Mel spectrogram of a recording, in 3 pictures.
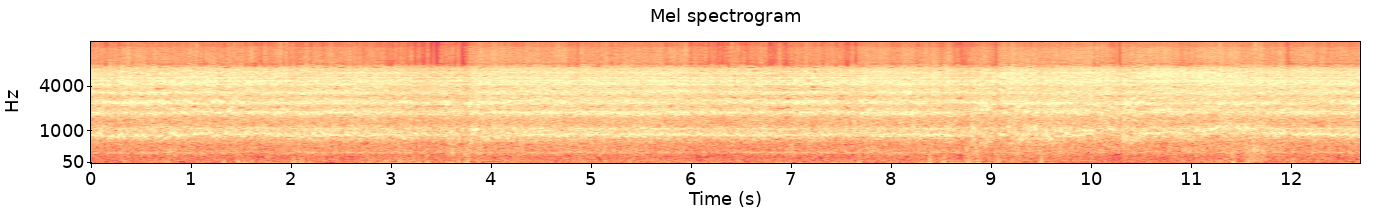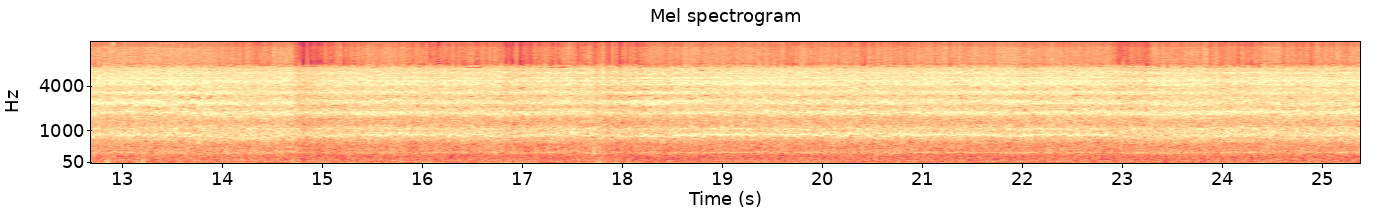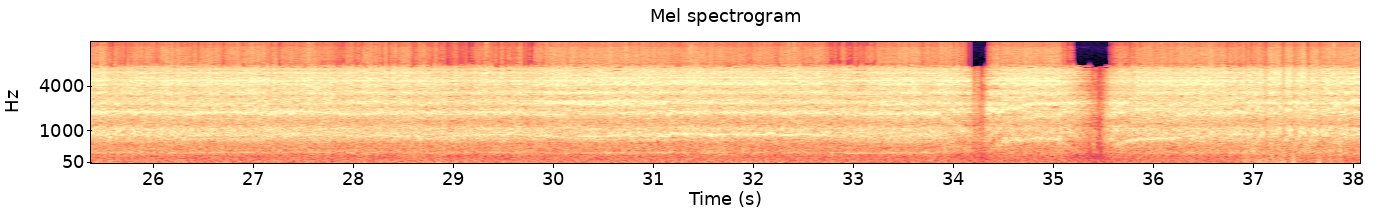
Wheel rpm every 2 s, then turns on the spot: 220, 240, 230, 230, 220, 210, 240, 230, 230, 220, 240, 230, 220, 220, 220, 220, 220, 120, 180.
none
